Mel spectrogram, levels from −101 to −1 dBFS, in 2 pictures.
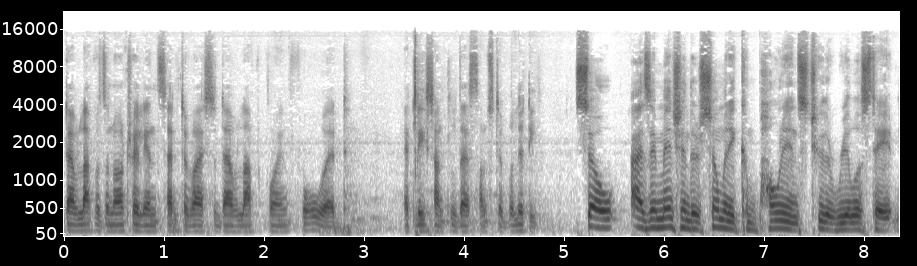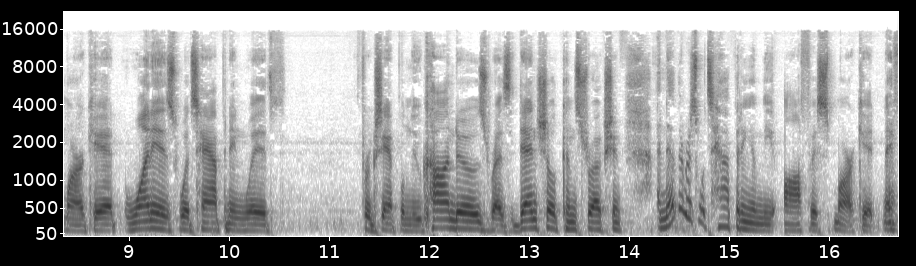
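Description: No technical faults are audible.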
